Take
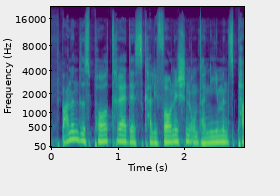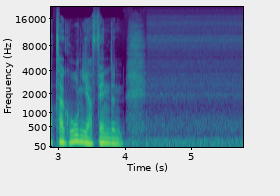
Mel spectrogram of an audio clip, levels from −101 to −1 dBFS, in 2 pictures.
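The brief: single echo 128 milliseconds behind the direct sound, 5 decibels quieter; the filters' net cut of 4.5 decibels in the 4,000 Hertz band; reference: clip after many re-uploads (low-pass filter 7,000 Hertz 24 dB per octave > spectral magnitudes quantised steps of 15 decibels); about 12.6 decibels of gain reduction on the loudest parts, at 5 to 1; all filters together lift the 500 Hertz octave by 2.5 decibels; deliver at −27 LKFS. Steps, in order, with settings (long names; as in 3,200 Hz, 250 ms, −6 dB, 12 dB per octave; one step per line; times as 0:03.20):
parametric band 500 Hz +3 dB
parametric band 4,000 Hz −6 dB
downward compressor 5 to 1, threshold −31 dBFS
low-pass filter 7,000 Hz 24 dB per octave
single-tap delay 128 ms −5 dB
spectral magnitudes quantised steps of 15 dB
level +8 dB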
